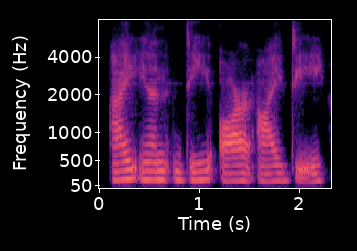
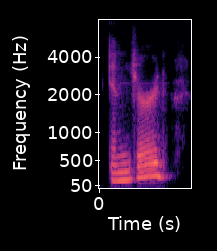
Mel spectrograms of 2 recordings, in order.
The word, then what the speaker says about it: Indrid: on this night was his first name indrid i-n-d-r-i-d I've heard people pronounce this as injured so I'm not sure what the pronunciation from the space man is supposed to be but I'm going to call him indrid this November kill was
